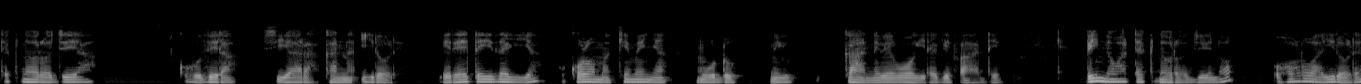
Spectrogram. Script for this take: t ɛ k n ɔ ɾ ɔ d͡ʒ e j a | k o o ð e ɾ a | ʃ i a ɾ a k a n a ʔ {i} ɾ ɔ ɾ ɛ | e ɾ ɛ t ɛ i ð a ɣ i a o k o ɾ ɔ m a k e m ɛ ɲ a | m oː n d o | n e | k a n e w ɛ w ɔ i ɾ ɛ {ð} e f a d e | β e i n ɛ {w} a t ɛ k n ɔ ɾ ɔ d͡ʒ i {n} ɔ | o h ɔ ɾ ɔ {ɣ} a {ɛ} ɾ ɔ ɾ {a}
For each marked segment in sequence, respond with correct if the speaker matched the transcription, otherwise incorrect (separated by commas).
correct, incorrect, correct, correct, incorrect, incorrect, incorrect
